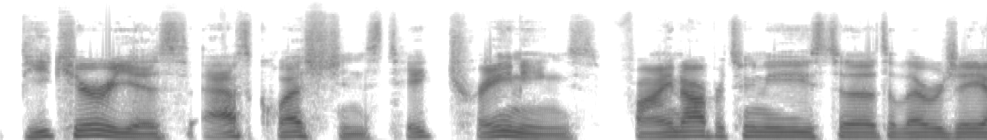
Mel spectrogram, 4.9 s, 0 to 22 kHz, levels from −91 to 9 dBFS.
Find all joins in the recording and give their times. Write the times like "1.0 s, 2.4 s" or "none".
none

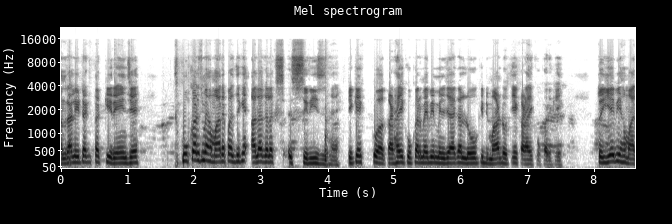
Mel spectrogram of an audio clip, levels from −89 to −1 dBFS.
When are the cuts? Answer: none

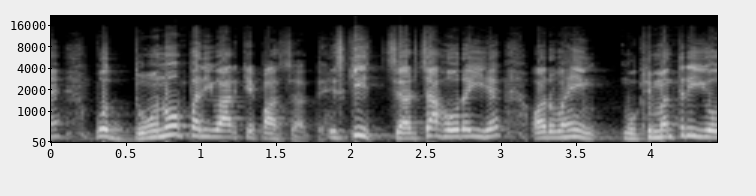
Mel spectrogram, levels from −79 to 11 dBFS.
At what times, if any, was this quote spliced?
1.8 s

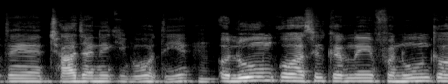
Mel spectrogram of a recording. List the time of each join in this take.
2.1 s

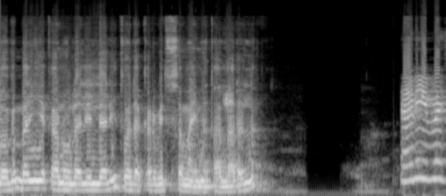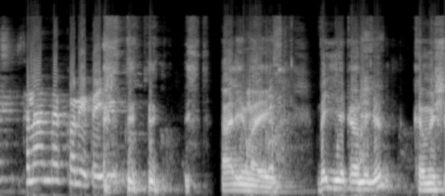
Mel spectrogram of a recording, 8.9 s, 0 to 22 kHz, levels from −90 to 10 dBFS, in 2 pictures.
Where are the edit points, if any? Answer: none

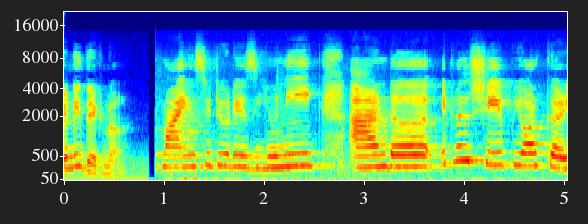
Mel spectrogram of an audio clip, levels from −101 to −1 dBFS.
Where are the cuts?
0.9 s

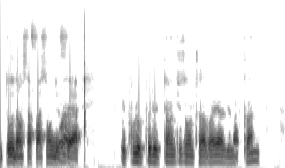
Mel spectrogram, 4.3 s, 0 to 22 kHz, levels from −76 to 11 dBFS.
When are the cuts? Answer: 1.4 s

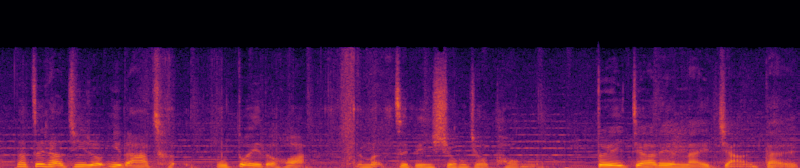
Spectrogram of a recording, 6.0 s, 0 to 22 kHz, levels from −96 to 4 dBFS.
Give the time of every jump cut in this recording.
4.2 s

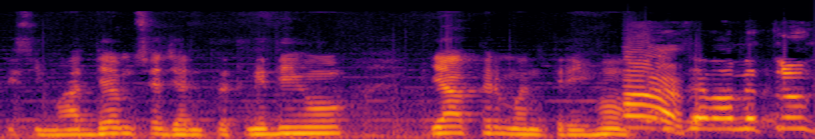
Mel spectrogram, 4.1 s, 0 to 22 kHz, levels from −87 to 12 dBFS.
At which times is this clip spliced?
3.1 s

